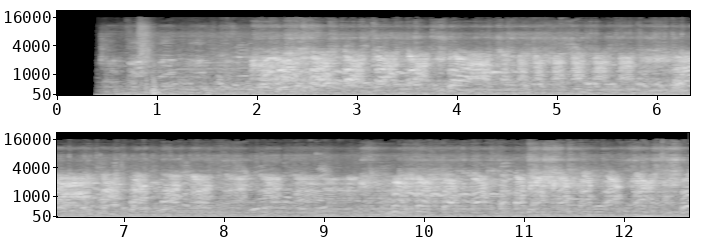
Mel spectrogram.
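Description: Spirit Halloween Stilts the Clown animatronic playing its recorded voice track, a distorted character voice with no clear words, which gets louder about two seconds in and carries on as the figure moves.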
